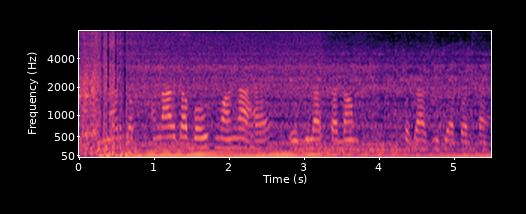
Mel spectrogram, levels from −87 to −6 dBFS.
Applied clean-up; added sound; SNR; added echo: none; Engine starting / Car; -3 dB; none.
